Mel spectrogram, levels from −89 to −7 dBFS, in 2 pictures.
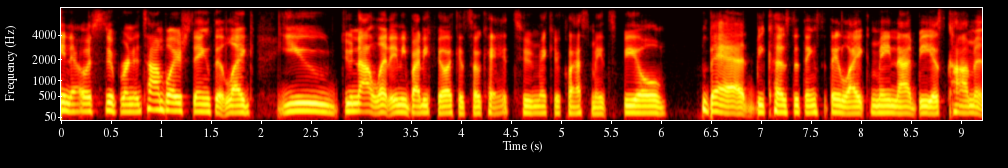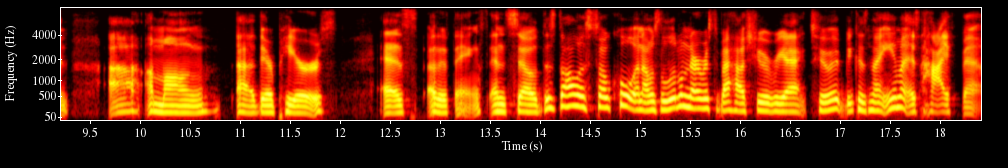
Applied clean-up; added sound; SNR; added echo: none; none; none; none.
